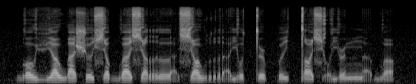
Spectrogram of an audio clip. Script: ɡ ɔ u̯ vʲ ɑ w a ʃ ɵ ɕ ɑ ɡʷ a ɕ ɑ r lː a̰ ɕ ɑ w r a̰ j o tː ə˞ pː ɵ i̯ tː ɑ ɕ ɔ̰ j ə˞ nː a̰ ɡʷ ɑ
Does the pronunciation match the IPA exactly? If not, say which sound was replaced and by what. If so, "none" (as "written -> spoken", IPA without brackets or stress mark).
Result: none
